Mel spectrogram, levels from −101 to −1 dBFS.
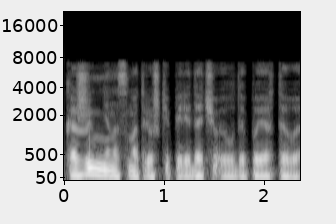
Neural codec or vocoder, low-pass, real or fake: none; 7.2 kHz; real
